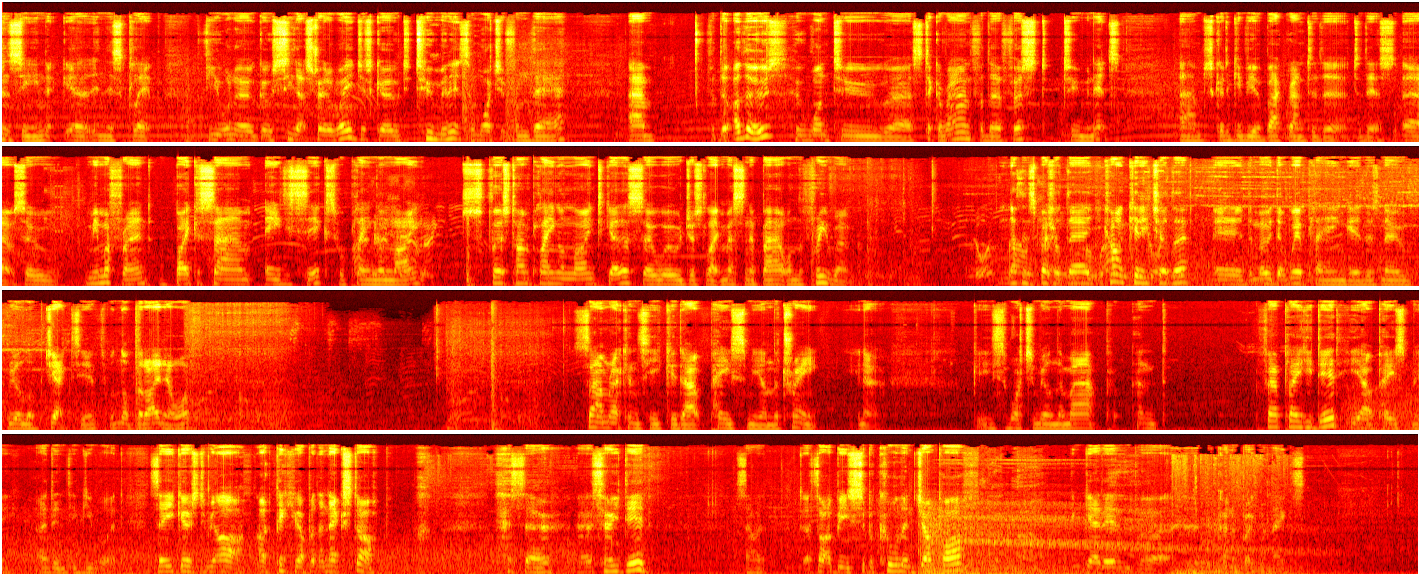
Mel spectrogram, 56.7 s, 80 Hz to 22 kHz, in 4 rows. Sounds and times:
Speech: 0.0s - 5.7s, 6.3s - 11.2s, 11.8s - 30.3s, 34.1s - 37.2s, 38.0s - 40.0s, 40.9s - 46.4s, 47.5s - 49.0s, 49.8s - 52.4s, 53.2s - 55.6s.

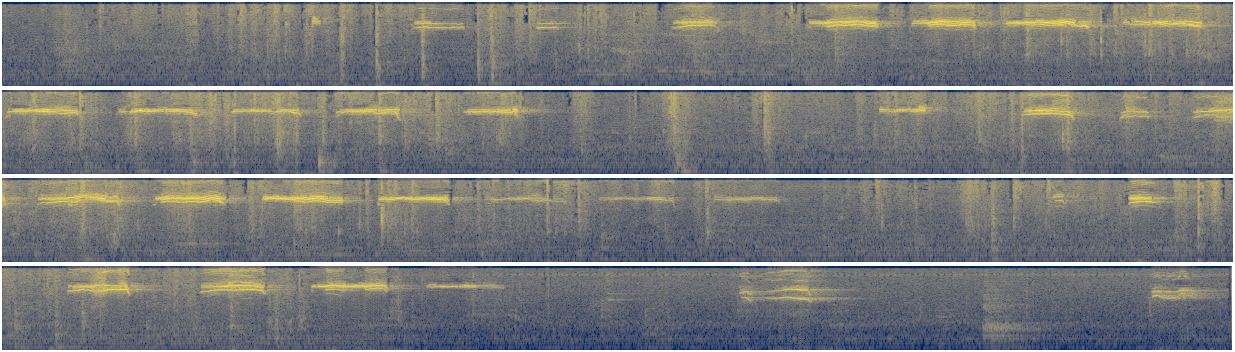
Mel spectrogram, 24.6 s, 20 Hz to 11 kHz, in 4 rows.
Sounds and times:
Bird vocalization, bird call, bird song: 2.0s - 8.8s, 10.5s - 16.2s, 18.8s - 21.0s, 22.1s - 22.8s, 24.2s - 24.6s.

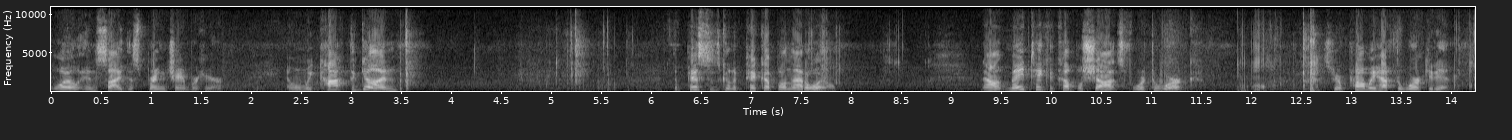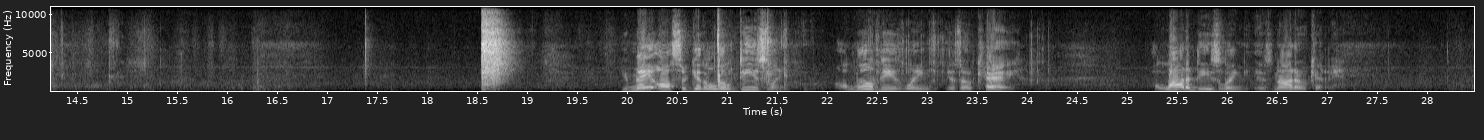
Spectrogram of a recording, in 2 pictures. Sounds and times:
Cap gun: 18.6s - 19.0s.

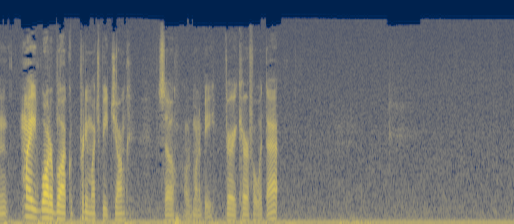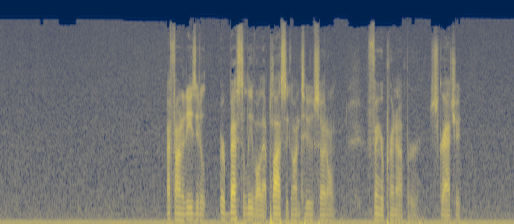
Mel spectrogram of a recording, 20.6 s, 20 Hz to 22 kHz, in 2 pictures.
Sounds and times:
Speech: 0.0s - 5.6s, 13.6s - 17.0s, 17.6s - 19.5s.

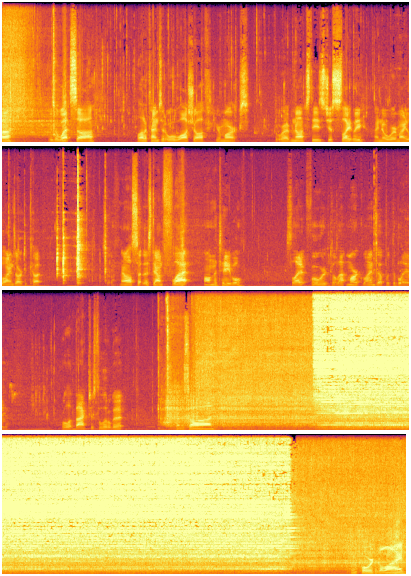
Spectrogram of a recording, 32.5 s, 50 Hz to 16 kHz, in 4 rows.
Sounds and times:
Speech: 0.0s - 0.2s, 1.0s - 1.9s, 2.7s - 9.0s, 10.2s - 13.0s, 13.8s - 16.4s, 17.5s - 18.8s, 19.7s - 20.6s, 31.4s - 32.5s.

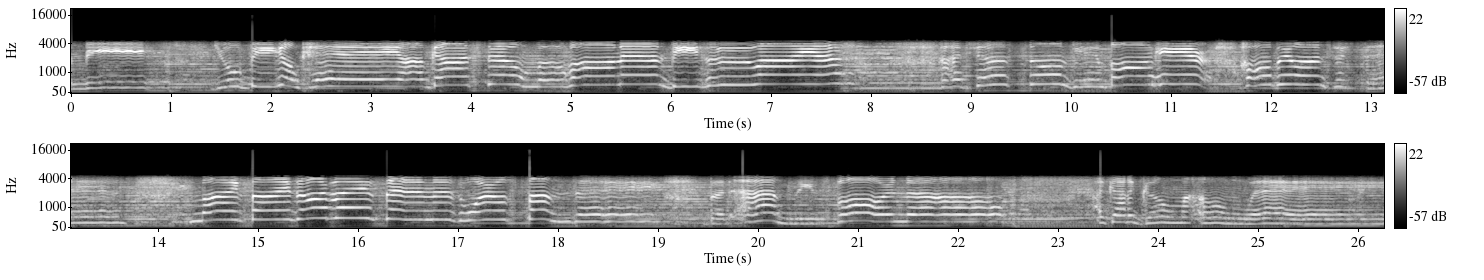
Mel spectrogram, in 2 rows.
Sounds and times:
Female singing: 0.0s - 7.8s, 8.6s - 22.6s, 23.4s - 26.2s
Music: 0.0s - 26.2s.

